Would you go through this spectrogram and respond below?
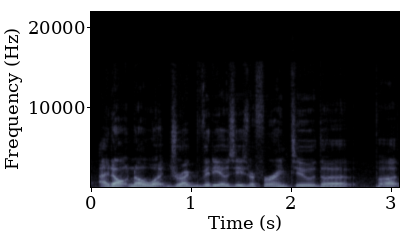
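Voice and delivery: ordinary delivery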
